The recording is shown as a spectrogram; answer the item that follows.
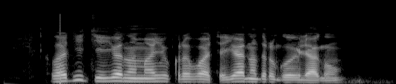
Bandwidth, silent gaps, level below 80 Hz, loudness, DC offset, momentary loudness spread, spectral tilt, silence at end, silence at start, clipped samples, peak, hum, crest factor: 11 kHz; none; -56 dBFS; -23 LUFS; under 0.1%; 5 LU; -7.5 dB/octave; 0.55 s; 0.5 s; under 0.1%; -6 dBFS; none; 18 dB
